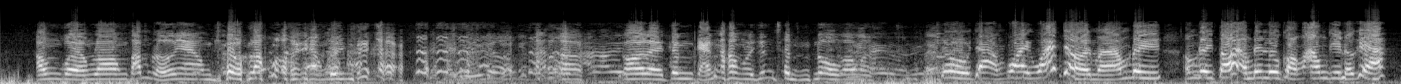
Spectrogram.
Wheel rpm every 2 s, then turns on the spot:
0, 0, 0, 0, 0, 0, 0.
none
